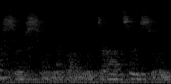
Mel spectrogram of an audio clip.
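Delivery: put-on greeting kids whose dad died, very soft; hushed condolence. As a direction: say it gently as if to grieving children. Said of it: "kids came in".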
